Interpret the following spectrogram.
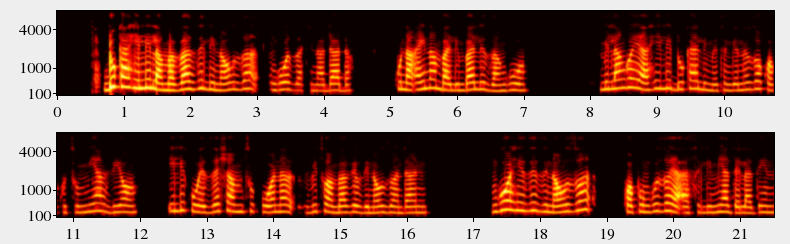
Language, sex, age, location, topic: Swahili, female, 25-35, Nairobi, finance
